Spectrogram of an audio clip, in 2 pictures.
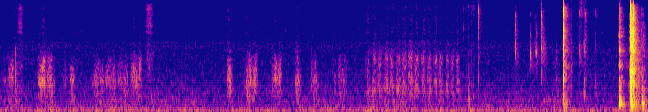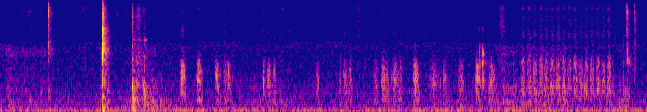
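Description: Arteza Inkonic pens scratching across paper in short strokes and scribbles, faint and close, with a handful of sharper taps and clicks scattered through and no talking.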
